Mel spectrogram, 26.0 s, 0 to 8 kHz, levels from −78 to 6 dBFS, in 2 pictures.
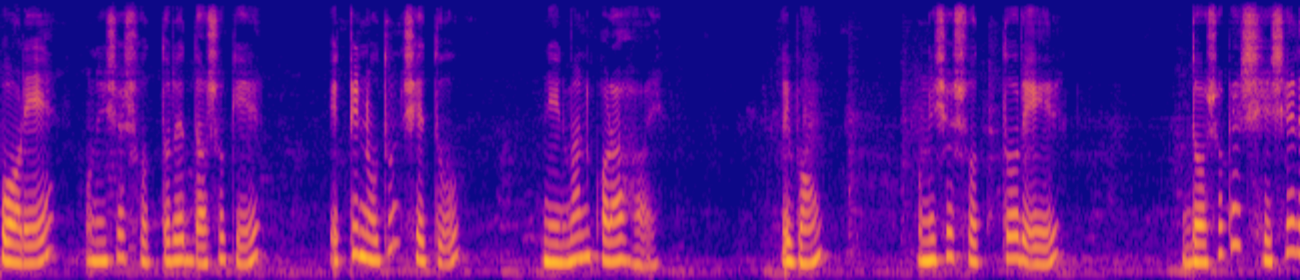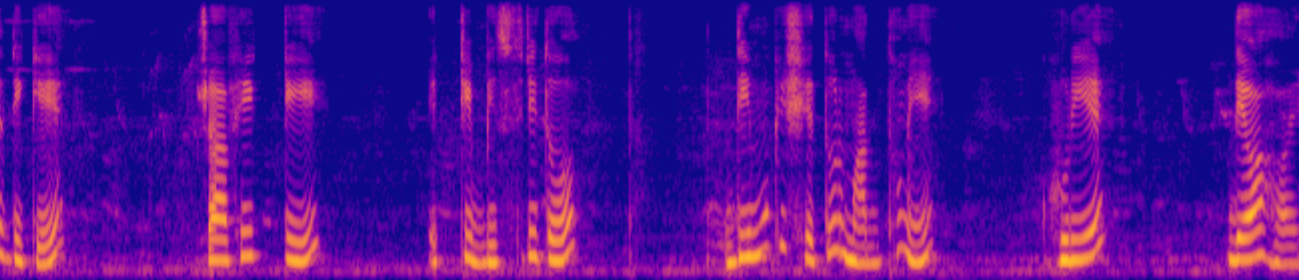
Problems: none marked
